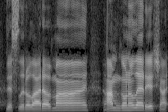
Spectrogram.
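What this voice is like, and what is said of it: Singing with a Southern twang. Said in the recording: “there's a little twang to mine ... A little twang, right? ... A little bit of twang that goes with it”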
